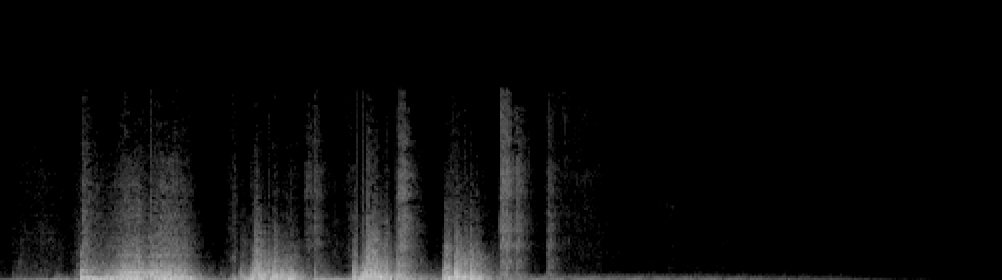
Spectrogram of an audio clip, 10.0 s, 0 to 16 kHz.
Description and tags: Audio 6 SpoonSlurps
Pushing a chair across a wooden floor
chair, scrape, wooden, floor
